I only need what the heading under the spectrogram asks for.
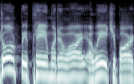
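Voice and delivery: put-on Irish accent. Asked how Irish goes, the speaker tries it out: put-on Irish accent. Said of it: "How does Irish go?".

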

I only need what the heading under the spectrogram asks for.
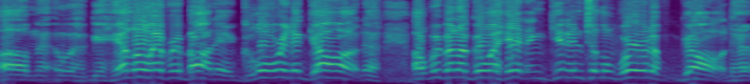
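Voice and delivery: churchy preacher voice, drawn-out "hello". Mocking preachers who put on a voice, doing the preacher voice. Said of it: "I can't stand the preacher voice".

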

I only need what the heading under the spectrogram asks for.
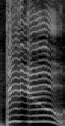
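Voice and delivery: high, full-throated, unapologetic yelling. Addressing the listeners and refusing to apologize for the volume, yelling. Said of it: "And yes, I'm yelling".

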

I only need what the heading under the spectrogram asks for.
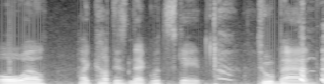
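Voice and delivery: loud, scornful, mocking broken-English voice. Imitating a hockey player who cut someone with a skate: imitating Olli Jokinen in broken English. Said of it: "That is how they play in Russia".

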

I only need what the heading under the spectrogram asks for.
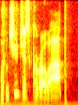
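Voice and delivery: low, soft, slow, disappointed tone. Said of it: "I can hear the disappointment in his voice".

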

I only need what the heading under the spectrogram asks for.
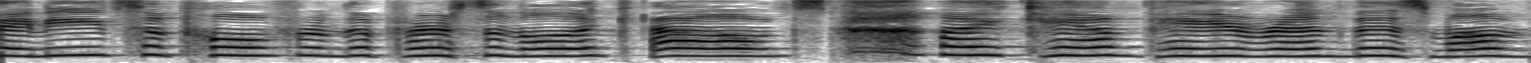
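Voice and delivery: high-pitched voice, speaking through sobs. Retelling a month your private practice couldn't pay rent, acting out your past sobbing. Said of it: "going to him sobbing and saying like".

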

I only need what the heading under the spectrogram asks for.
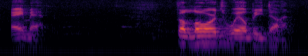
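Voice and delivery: put-on voice, wet with tears, weepy. Retelling a man's reply after hearing hard advice: imitating someone in tears. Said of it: "in tears".

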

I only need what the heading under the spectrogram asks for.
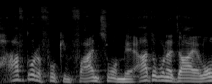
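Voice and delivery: plain

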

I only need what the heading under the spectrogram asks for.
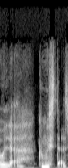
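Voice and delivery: put-on macho, breathy, seductive voice with Colombian accent. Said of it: "macho seductor, pero con todo este acento colombiano".

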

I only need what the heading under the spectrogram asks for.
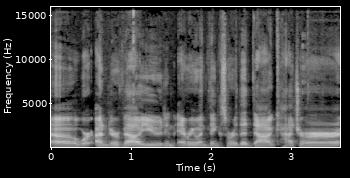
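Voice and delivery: put-on California voice. Speaking with a guest, voicing animal control's complaint in a California Starbucks voice. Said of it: "that's my California Starbucks voice".

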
